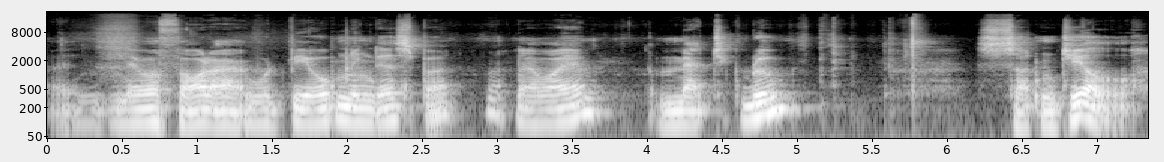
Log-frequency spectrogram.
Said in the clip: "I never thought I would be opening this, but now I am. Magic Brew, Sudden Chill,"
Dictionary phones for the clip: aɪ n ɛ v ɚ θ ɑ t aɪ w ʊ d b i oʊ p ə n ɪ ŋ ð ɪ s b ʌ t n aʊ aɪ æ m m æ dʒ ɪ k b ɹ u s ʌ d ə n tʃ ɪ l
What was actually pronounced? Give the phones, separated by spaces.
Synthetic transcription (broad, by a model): aɪ n ɛ v ɚ θ ɑ t aɪ w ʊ d b i oʊ p ə n ɪ ŋ ð ɪ s b ʌ t n aʊ aɪ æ m m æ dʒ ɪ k ɹ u s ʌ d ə n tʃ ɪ l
